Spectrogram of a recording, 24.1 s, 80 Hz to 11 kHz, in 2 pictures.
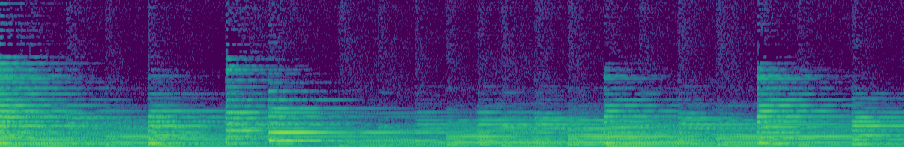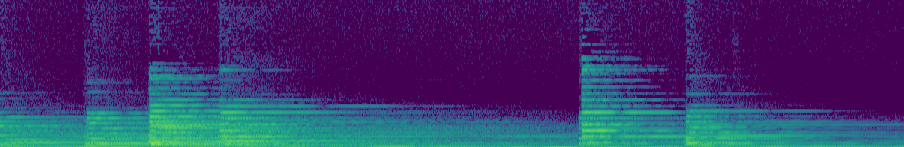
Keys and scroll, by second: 20.1 s, 22.8 shift+s.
